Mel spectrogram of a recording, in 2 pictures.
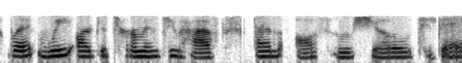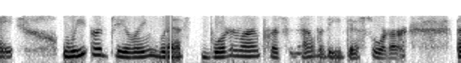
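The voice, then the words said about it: Hoarse, strained voice. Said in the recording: “as you can hear, unfortunately, I have lost my voice”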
